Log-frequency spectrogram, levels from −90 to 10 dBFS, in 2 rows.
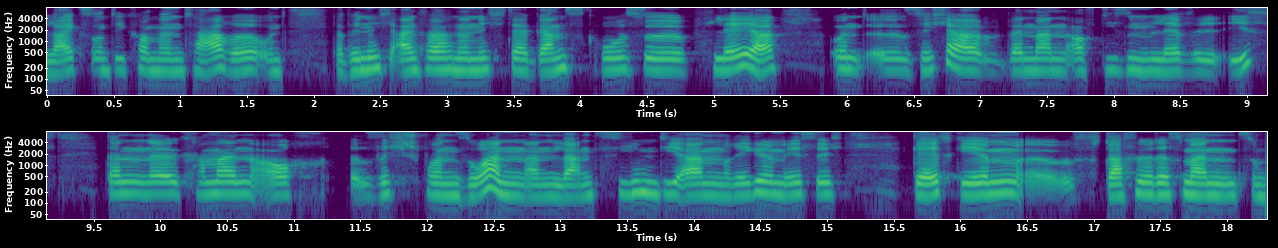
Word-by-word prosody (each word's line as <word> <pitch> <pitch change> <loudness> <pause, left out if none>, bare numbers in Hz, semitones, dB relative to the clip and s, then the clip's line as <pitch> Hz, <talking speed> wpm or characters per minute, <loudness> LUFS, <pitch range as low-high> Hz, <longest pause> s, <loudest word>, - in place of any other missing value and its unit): Likes 150 +4 0
und 175 -1 -8
die 180 0 -8
Kommentare 170 +1 0
und 165 0 -9 0.4
da 160 - -7
bin 170 +3 -1
ich 195 +1 -3
einfach 180 +2 +3
noch 175 -1 -1
nicht 185 +1 -5
der 175 -2 0
ganz 175 +6 -1
große 180 -2 -2 0.2
Player. 190 +3 +5 0.3
Und, 190 -2 -4
äh, 175 0 -5
sicher, 175 0 +2 0.2
wenn 170 0 -3
man 175 0 -1
auf 175 0 -2
diesem 180 -1 -8
Level 165 -1 -2
ist, 320 -1 -4 0.4
dann, 185 -1 -1
äh, 180 0 +3
kann 175 0 -7
man 185 0 +2
auch 170 0 -1 0.3
sich 175 +3 -6
Sponsoren 165 0 +2
an 155 0 -2
Land 155 +2 +1
ziehen, 190 0 -5
die 180 0 0
einem 165 0 +3
regelmäßig 180 +1 -1 0.5
Geld 170 +1 +3
geben, 175 +3 +3
äh, 470 -5 -5
f - - -13
dafür, 165 +3 +3
dass 175 0 +1
man 165 -2 +3
zum 160 -1 -8
175 Hz, 150 wpm, -23 LUFS, 170-185 Hz, 0.5 s, Player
